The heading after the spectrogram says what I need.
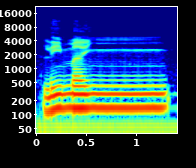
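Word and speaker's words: لِمَنْ: Liman, perhatikan bacanya, liman, ada suara di rongga hidung, liman, sehingga kalau ditutup berhenti. Iya, itu kesempurnaan idgham bi gunnah.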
